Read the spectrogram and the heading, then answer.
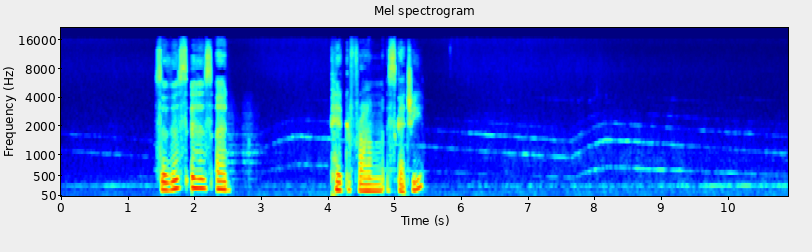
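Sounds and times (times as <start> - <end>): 
speech: 1.5 - 2.6, 4.1 - 5.5
siren wailing outside as it passes: 3.3 - 10.8.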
